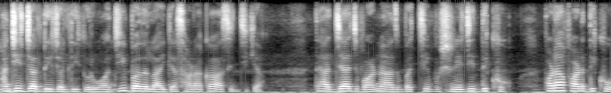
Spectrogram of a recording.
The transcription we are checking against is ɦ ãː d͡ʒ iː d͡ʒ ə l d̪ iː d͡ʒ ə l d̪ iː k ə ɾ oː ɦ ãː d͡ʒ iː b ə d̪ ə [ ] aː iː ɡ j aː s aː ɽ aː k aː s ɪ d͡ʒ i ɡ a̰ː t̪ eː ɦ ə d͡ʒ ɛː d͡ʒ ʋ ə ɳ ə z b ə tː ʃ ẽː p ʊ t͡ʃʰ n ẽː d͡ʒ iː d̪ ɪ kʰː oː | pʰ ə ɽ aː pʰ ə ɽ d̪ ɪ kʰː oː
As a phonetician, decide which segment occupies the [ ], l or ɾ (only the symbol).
l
